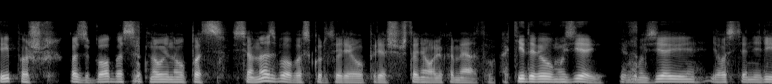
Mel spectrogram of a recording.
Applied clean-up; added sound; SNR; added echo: neural mask model Resemble Enhance denoiser.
